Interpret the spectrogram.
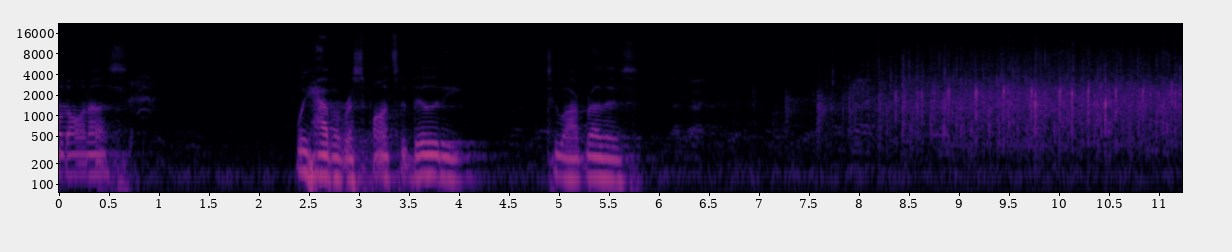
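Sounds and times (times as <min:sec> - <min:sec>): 
speech: 0:00.0 - 0:00.9, 0:02.4 - 0:04.2, 0:04.9 - 0:05.9
crowd applauding: 0:06.9 - 0:11.2.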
